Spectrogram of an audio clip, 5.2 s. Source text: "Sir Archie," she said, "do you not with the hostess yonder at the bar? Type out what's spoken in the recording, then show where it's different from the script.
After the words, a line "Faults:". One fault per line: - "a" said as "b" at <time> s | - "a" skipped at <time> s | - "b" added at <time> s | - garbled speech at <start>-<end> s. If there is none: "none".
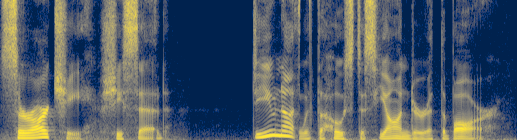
"Sir Archie," she said, "do you not with the hostess yonder at the bar?
Faults:
none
